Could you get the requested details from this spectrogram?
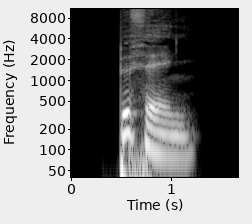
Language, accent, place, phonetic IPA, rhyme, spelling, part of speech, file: German, Germany, Berlin, [ˈbʏfl̩n], -ʏfl̩n, Büffeln, noun, De-Büffeln.ogg
- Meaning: dative plural of Büffel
